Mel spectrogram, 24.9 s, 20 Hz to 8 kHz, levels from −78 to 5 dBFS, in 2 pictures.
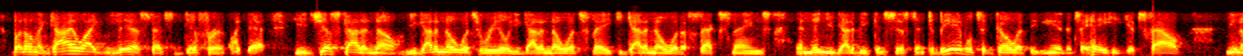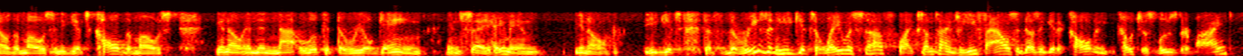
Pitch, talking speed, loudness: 130 Hz, 240 wpm, -15 LUFS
